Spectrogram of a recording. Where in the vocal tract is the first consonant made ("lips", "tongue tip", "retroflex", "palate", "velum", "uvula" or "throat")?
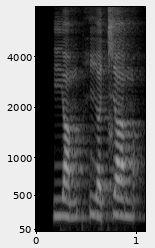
palate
